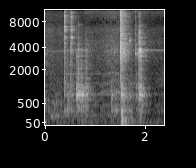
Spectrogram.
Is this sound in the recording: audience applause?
no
